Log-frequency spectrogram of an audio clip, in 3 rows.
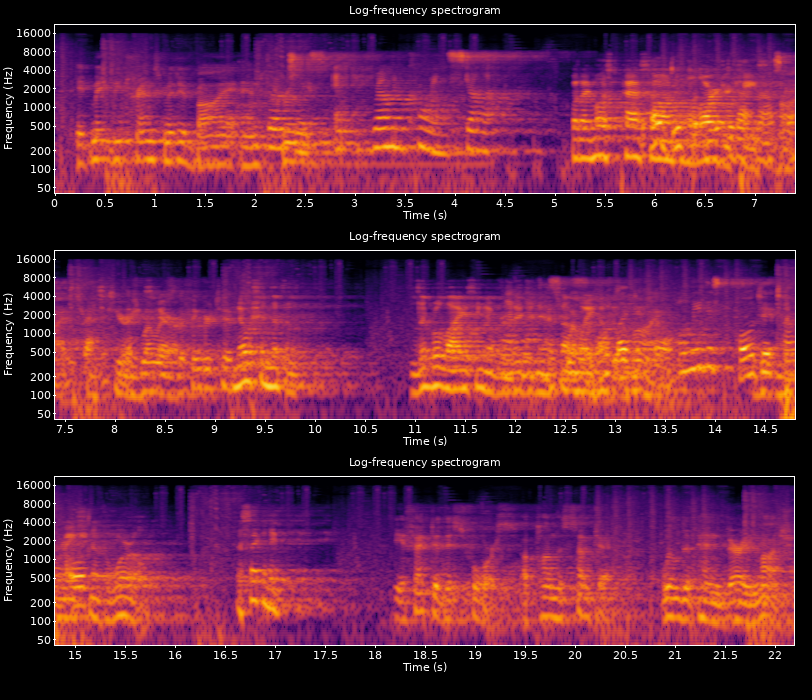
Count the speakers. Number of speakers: four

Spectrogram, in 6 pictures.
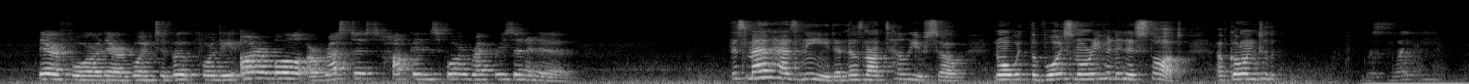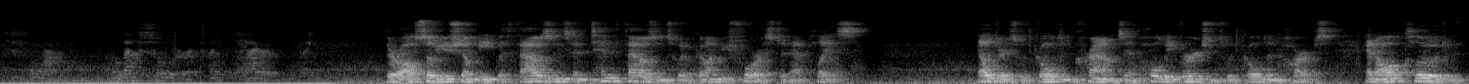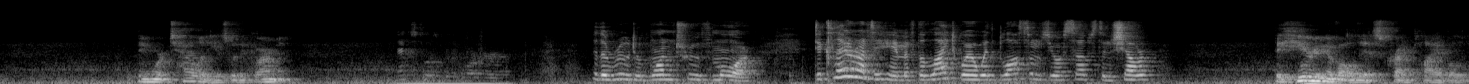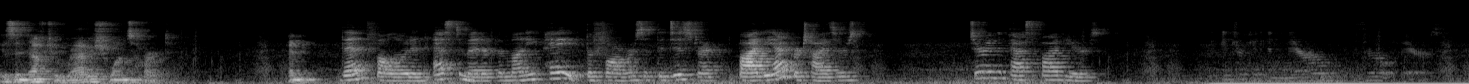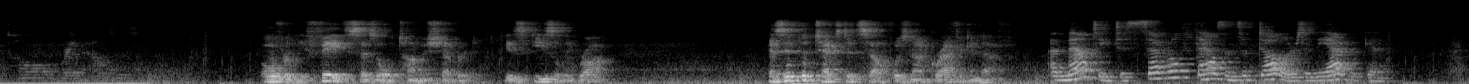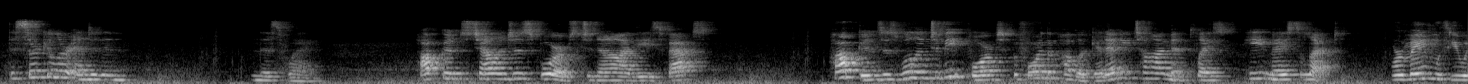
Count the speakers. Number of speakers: four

